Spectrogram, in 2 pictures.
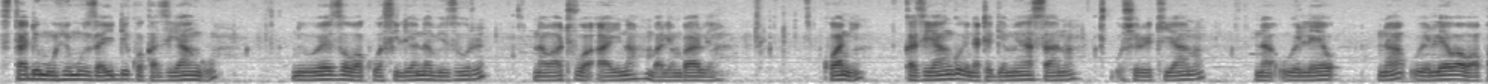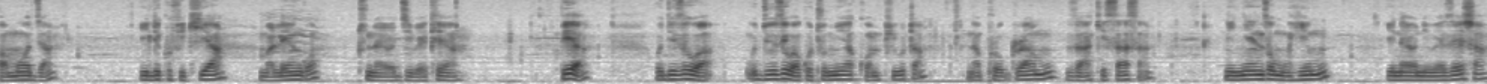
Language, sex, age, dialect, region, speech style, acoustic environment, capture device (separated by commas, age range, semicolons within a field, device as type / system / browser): Swahili, male, 25-34, Kenya - Mombasa, Kenya, excited; stressed; relaxed, silence, desktop / Windows / Chrome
